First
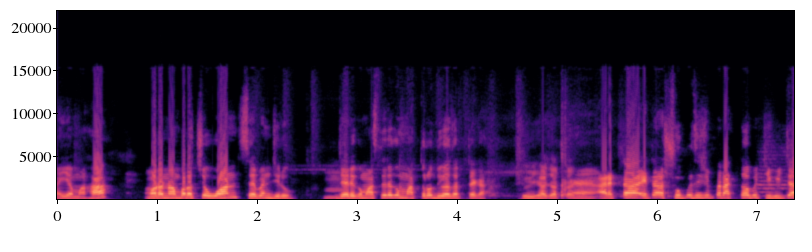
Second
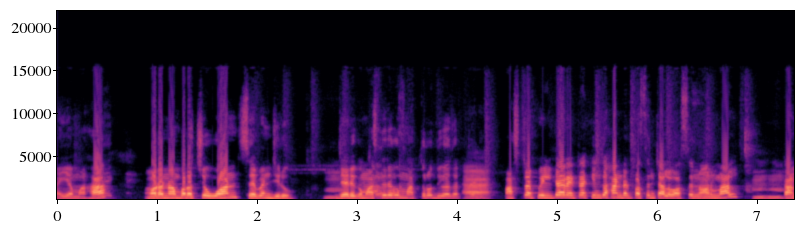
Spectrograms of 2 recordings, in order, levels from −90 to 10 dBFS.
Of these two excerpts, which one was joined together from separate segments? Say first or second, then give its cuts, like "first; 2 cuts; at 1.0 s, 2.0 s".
second; 1 cut; at 4.1 s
